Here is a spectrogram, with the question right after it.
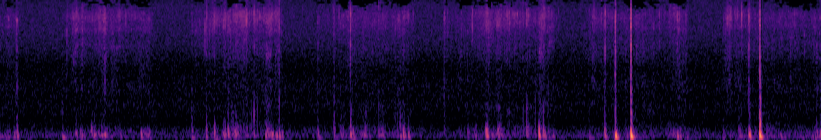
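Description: Four fingers with short painted nails tap on an assembled flat cardboard jigsaw puzzle lying on a table, with the hand resting on the surface. The taps are soft, dull and low-pitched with almost no ring, falling in an uneven patter. A few sharper, louder taps come near the end.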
